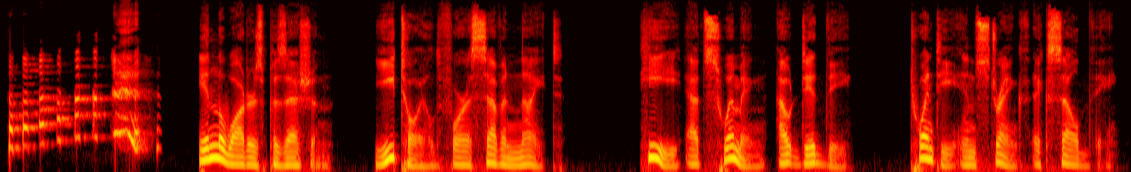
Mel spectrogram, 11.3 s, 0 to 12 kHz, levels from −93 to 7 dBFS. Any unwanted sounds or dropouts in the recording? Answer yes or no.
yes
